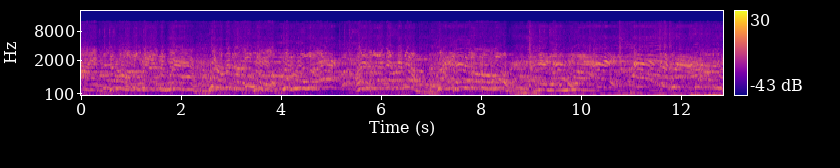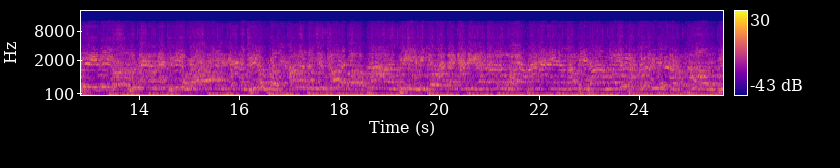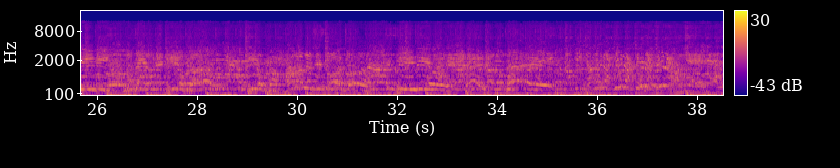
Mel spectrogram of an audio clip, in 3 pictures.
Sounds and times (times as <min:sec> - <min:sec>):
Music: 0:00.0 - 0:38.5
Speech: 0:00.0 - 0:38.5.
